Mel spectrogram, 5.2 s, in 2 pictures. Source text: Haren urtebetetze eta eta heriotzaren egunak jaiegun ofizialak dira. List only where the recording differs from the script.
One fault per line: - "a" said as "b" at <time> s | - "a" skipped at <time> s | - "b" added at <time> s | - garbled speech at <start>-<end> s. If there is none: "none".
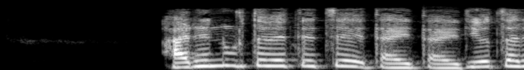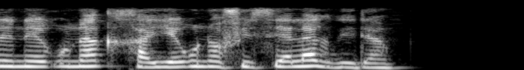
none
